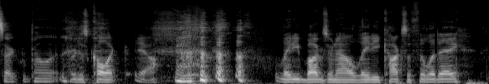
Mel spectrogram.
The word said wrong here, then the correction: Coccinellidae: Did I say that right? – No. Coccinellidae. – Coccinellidae. Lady Coccinellidae.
